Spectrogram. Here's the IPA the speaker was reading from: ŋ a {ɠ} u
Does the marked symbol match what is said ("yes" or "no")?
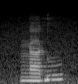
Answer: yes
